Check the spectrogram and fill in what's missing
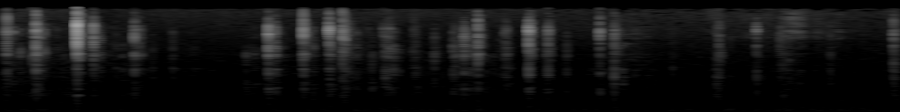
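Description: Several thin, solid white plastic clothes hangers are held in both hands and knocked and clacked against each other. The result is a run of quiet, bright, dry clicks with no ring, scattered irregularly over a few seconds.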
